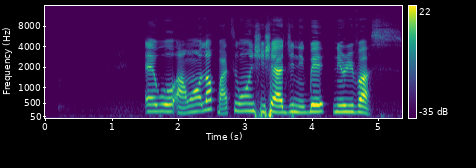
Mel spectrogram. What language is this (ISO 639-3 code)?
yor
